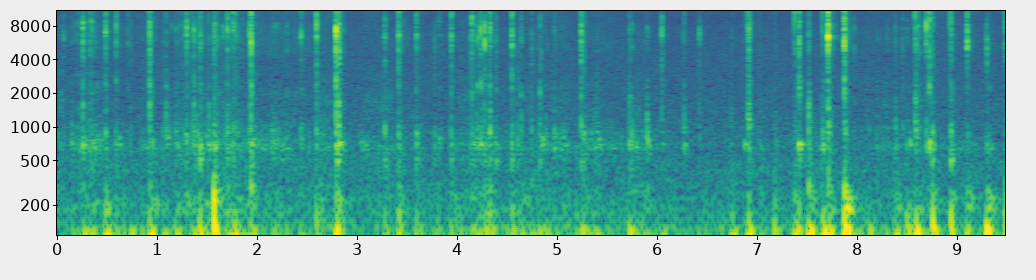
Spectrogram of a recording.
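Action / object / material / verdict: tap / plastic scissor-key computer keyboard / plastic / none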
